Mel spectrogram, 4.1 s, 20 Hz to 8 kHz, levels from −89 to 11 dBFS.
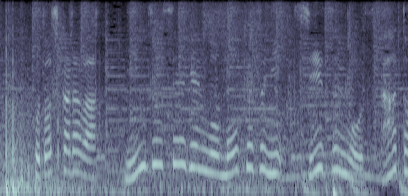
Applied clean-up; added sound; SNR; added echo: none; Fireworks; 6 dB; none.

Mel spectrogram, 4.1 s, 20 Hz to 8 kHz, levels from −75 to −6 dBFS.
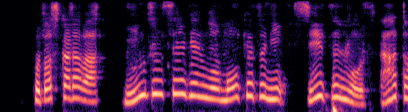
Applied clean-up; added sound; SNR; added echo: neural mask model Resemble Enhance denoiser.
